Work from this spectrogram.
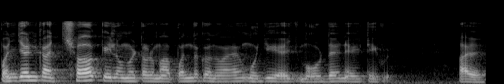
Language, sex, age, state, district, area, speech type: Sindhi, male, 60+, Gujarat, Junagadh, rural, spontaneous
